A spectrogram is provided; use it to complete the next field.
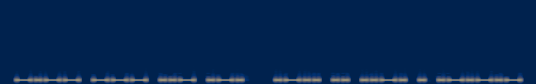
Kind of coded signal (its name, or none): Morse code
